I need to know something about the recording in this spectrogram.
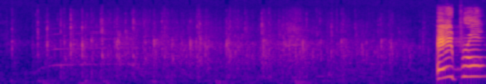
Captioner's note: audience applauds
